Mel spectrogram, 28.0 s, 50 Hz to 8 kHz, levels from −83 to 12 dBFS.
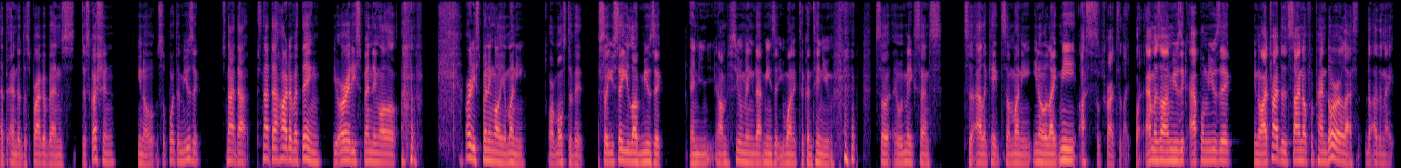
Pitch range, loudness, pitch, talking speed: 115-140 Hz, -20 LUFS, 125 Hz, 190 wpm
